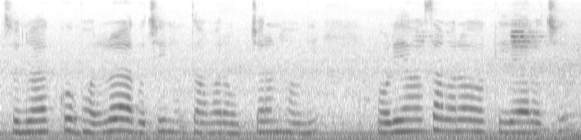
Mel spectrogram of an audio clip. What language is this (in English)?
Odia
